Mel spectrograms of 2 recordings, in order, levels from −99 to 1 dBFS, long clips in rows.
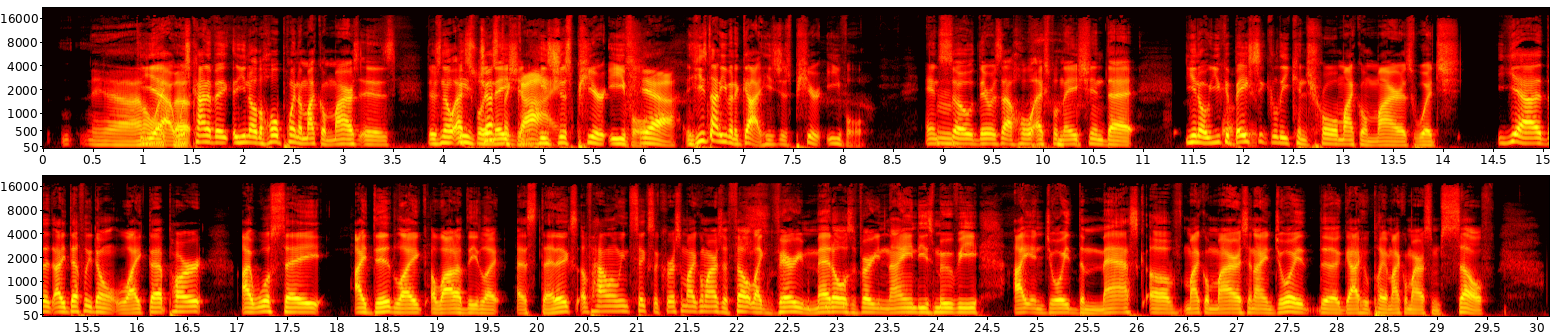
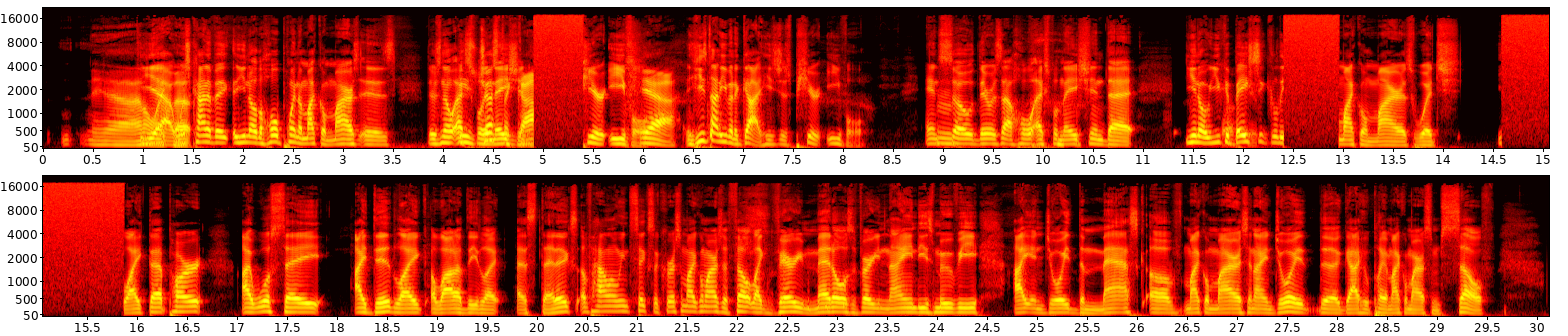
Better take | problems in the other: first | audio cutting out; filled with static; at 5 s for 0.5 s, at 12 s for 0.5 s and at 15 s for 1.5 s

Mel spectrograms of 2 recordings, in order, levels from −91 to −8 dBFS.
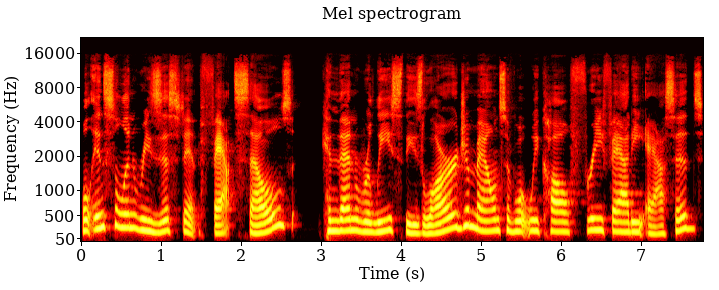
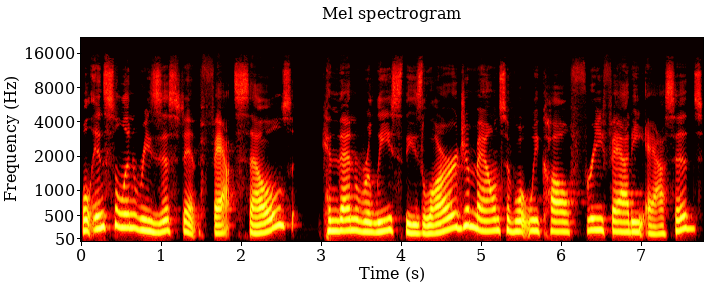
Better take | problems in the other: first | muffled; slightly; fading above 1.5 kHz

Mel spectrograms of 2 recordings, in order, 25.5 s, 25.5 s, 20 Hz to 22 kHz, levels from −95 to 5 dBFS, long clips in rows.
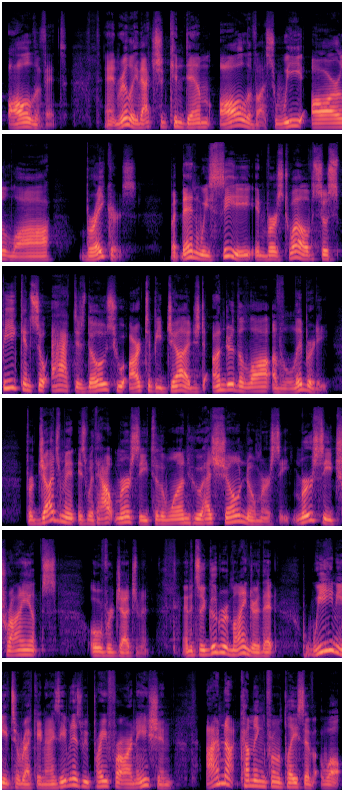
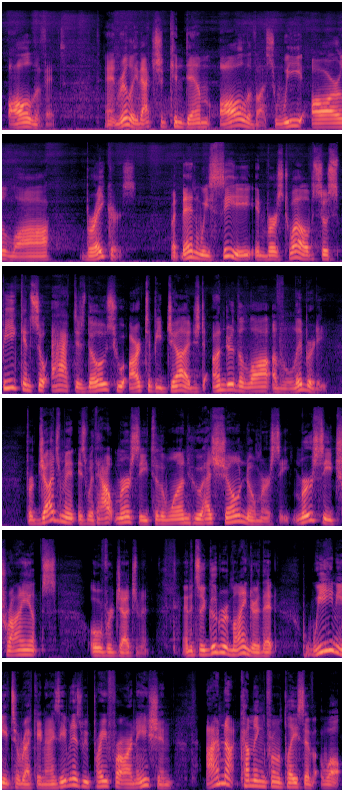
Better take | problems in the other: first | household noises; faint; throughout; 30 dB below the speech

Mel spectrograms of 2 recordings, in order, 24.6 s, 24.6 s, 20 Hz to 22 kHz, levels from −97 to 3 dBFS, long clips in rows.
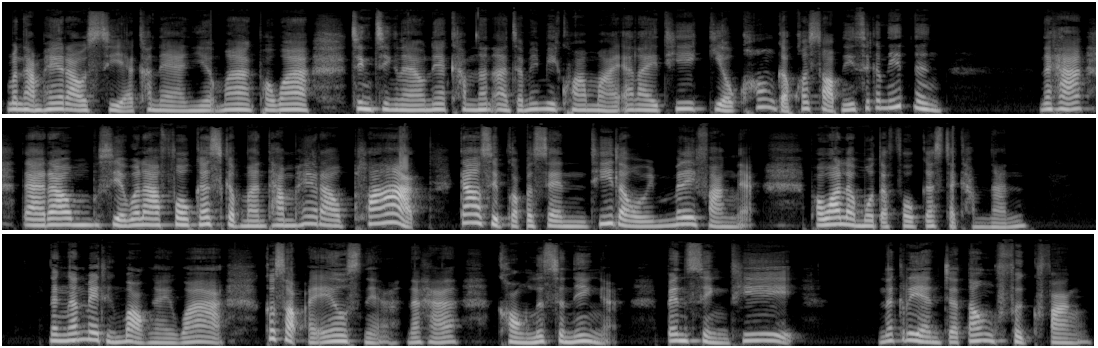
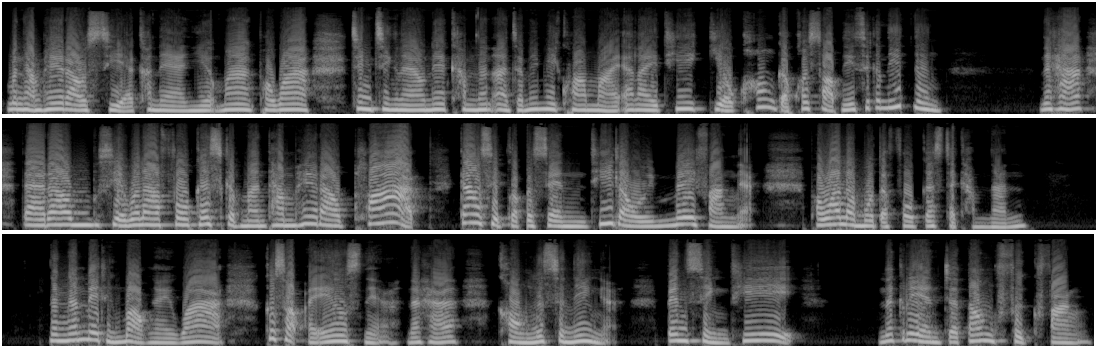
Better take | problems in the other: first | distortion; heavy; 15% of the sound clipped

